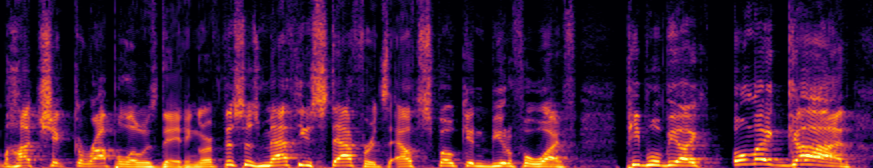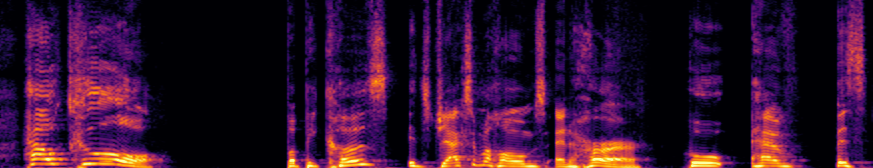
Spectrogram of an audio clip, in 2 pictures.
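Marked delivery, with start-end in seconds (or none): 5.5-7.8 high-pitched mock gushing; playfully overexcited, pitched up; gushing fan. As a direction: gush like an impressed fan. Imagined gushing fans' reaction.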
